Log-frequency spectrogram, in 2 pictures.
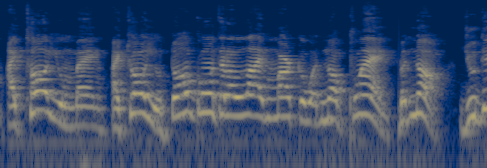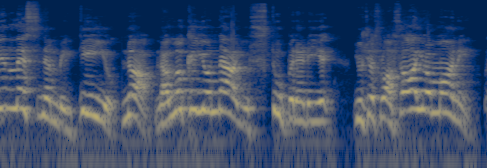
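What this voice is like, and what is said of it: Tony Montana impression. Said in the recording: “my Tony Montana imitation”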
